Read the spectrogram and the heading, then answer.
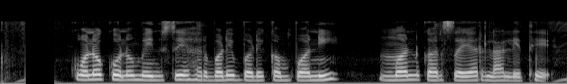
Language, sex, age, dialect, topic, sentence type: Chhattisgarhi, female, 25-30, Northern/Bhandar, banking, statement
